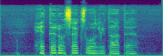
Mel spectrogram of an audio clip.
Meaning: heterosexuality
- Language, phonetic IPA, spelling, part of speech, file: Romanian, [heteroseksualiˈtate], heterosexualitate, noun, Ro-heterosexualitate.ogg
